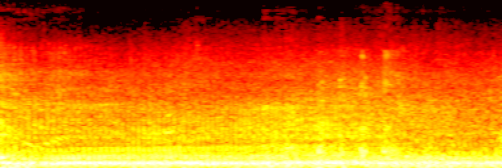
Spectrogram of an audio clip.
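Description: Motorcycle engine running steadily with a low, even drone.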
